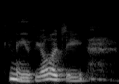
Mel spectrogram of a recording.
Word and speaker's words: Kinesiology: them that it's easy so you say easy and then put a kin in front kin easy and then ology on the end uh that's how you pronounce Kinesiology and uh you really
